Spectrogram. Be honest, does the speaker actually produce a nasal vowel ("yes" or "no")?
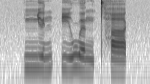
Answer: no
